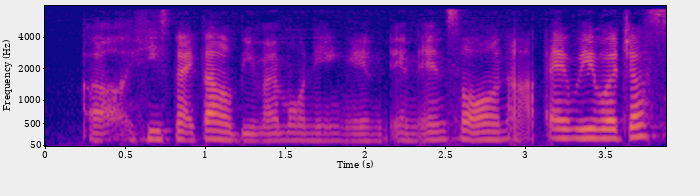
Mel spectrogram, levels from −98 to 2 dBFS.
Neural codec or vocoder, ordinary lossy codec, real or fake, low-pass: codec, 16 kHz, 1.1 kbps, Voila-Tokenizer; none; fake; none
